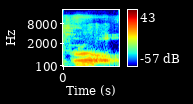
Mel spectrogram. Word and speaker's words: Sproul: It's Sproul, like roll. Sproul. I know I say it wrong all the time, and I've heard it said Sproul, and I know better, but. It looks like Sproul, though. Everybody pronounces it Sproul, so.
